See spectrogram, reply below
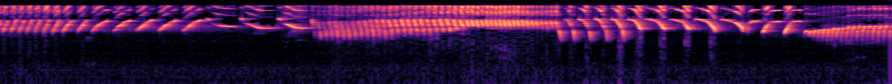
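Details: Canary singing at length as a tutor and trigger song for young canaries: quick descending whistles and chips, a long loud buzzy trill swelling in volume, then further slurred sweeps and a closing trill.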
